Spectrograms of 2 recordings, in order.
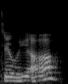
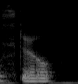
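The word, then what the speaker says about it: Diljá: I know now that her name is pronounced still yeah and not do we are and I've always said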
